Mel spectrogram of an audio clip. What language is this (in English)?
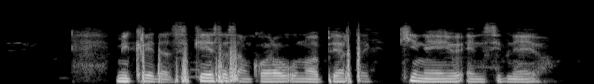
Esperanto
